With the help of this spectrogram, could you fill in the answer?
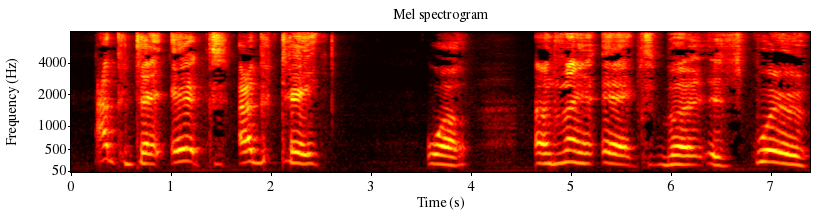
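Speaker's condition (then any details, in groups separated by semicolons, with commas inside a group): Cerebral palsy; may be hard to understand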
